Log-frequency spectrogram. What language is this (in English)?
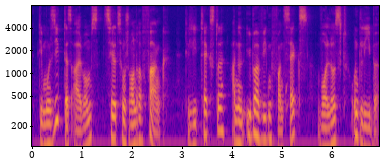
German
